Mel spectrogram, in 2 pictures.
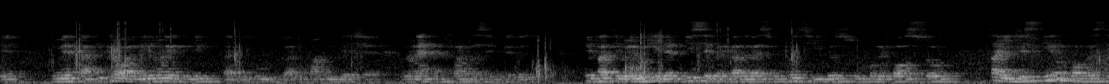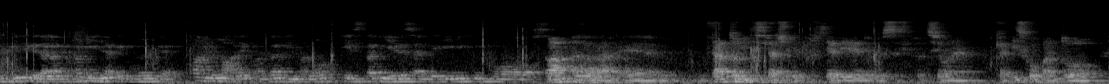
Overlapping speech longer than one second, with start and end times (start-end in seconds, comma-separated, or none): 16.5-17.8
